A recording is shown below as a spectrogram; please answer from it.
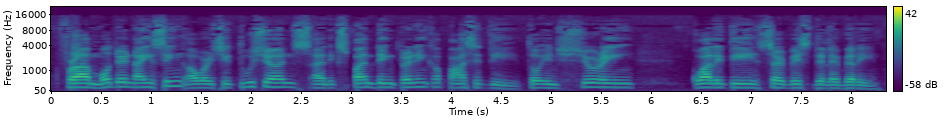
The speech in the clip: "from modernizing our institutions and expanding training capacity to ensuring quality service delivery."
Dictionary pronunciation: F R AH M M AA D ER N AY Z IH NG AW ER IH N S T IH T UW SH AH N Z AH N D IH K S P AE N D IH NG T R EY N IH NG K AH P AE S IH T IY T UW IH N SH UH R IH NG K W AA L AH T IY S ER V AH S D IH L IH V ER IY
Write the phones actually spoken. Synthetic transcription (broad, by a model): F R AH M M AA D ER N AY S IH NG AW ER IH N S T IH T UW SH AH N S AH N D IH K S P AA N D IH NG T R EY N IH NG K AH P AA S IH T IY T UW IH N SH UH R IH NG K W AA L AH T IY S ER V AH S D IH L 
